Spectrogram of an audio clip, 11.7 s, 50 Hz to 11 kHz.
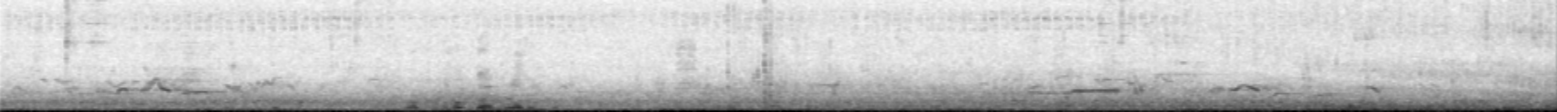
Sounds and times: activity in the street 0:00.0 - 0:11.6

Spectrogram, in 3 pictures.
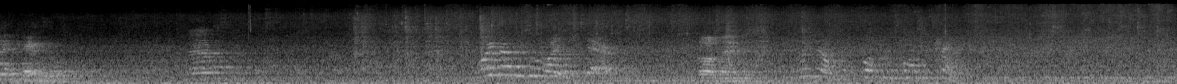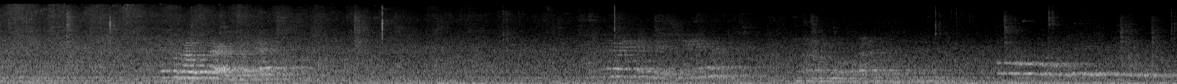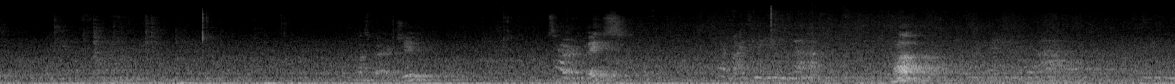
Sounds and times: cyclists on Bristol to Bath trail riding through an old rail tunnel 0:00.0 - 0:35.2

